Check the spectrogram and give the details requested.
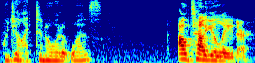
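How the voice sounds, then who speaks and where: With a lowish voice at normal speed, a woman reads aloud to small children, adding dramatic emphasis and posing questions to her audience in an expressive manner.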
